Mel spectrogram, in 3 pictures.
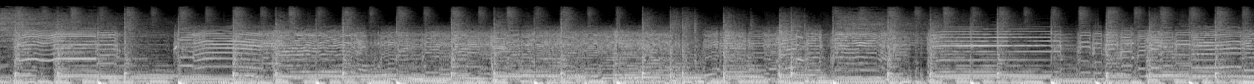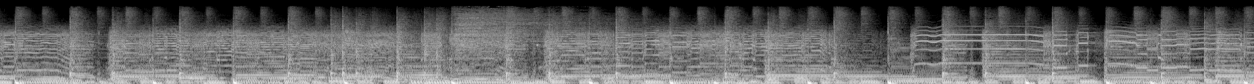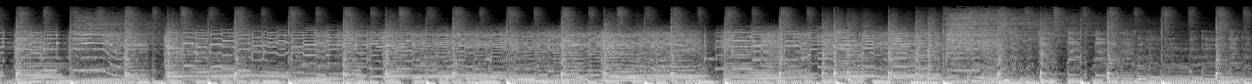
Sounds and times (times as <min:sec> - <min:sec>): Bass guitar: 0:00.0 - 0:37.6
Strum: 0:00.0 - 0:37.6.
